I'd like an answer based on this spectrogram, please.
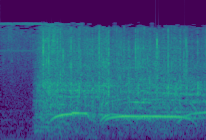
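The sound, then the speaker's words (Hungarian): Crowd applause at a mass demonstration against Nazism greets a parliamentary group leader. Dense, steady clapping starts abruptly and carries on to the end. “Taps fogadta a Fidesz frakció vezetőjét a tömegtüntetés a nácizmus ellen elnevezésű rendezvényen.”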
